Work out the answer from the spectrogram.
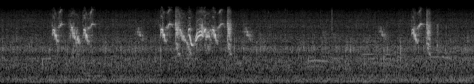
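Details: Young sparrows come to be fed at a Tenmangu shrine, 18 May 2021. Loud clusters of sharp, high chirps arrive in rapid bursts with short pauses between them against a quiet background.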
